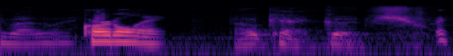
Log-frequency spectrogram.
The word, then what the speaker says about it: Coeur d'Alene: correctly by the way quarterly okay good just like apple core okay because it's idaho yeah core not core core although cooler maybe because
